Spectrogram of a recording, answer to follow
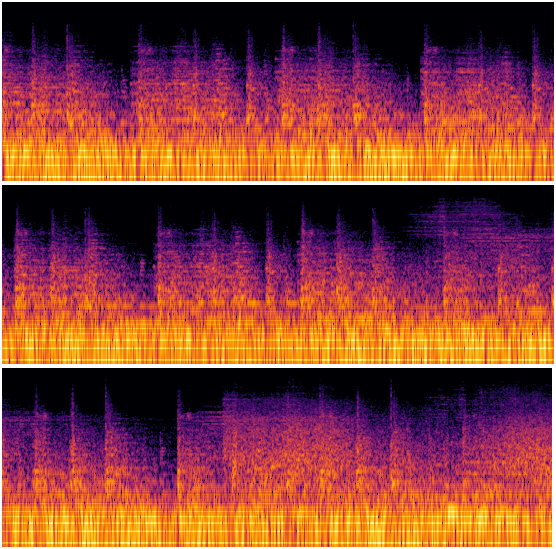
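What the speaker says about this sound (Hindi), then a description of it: "ये है वो नीला समुद्र। कितना अद्भुत है ना।" Ocean surf on a blue sea washes in loud, dense and continuous, with heavy wind buffeting the microphone and no voices.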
